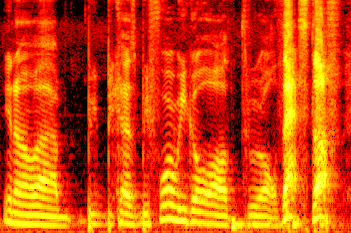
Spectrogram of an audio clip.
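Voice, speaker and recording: A man's voice: medium pitch, animated, moderate pace. A man hosting a casual wrestling podcast, rambling in loose slang and laughing often. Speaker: podcast host.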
